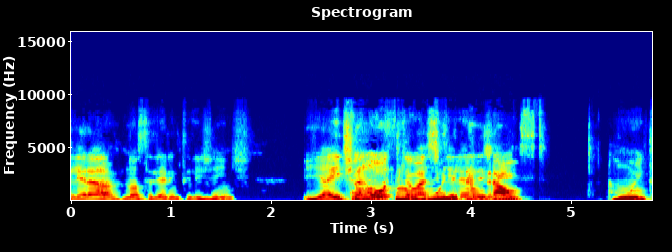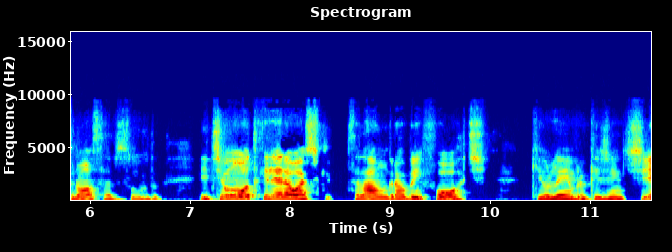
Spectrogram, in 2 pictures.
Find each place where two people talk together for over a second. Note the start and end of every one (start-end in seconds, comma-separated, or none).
2.7-4.5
